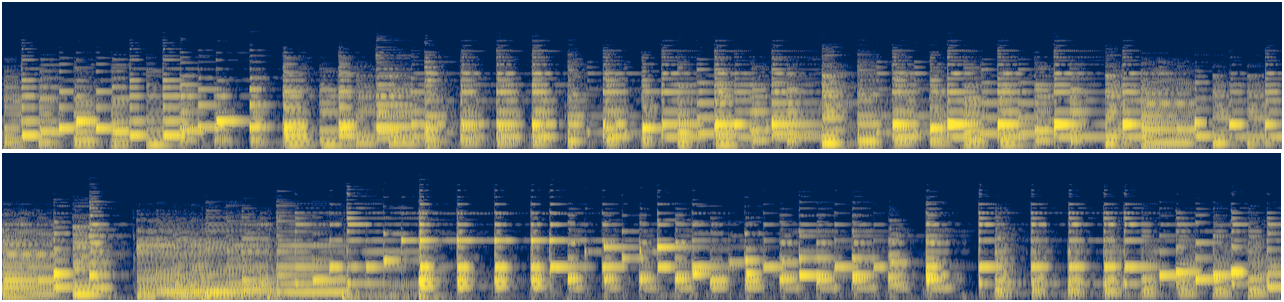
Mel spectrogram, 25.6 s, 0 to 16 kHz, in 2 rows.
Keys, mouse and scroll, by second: 1.8 Delete, 2.0 middle click, 3.0 click, 4.0 Delete, 4.2 middle click, 5.1 click, 5.6 click, 6.2 Delete, 6.5 middle click, 7.8 scroll up 1, 8.1 click, 9.5 ctrl+click, 12.4 ctrl+click, 12.7 middle click, 13.4 click, 15.2 ctrl+click, 16.8 ctrl+click, 17.1 middle click, 17.7 click, 18.8 ctrl+click, 20.5 middle click, 21.2 click, 22.4 ctrl+click, 24.6 middle click, 25.3 scroll down 1.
